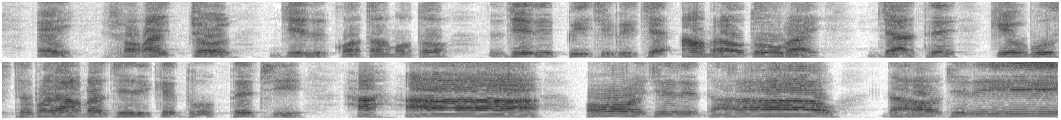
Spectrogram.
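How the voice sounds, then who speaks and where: A female-sounding cartoonish character voice, pitched high, moves at a moderate pace. The pitch stays high throughout. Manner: shouty, repetitive.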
